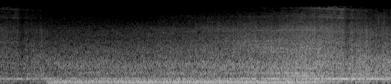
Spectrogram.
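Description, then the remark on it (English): A vehicle rolls past on a road running along a river, its deep engine rumble kicking in after a moment and swelling with a steady wash of tire and road noise; no one speaks. “There is a road running along here used by tourists, fishermen, and a lot of logging trucks.”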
